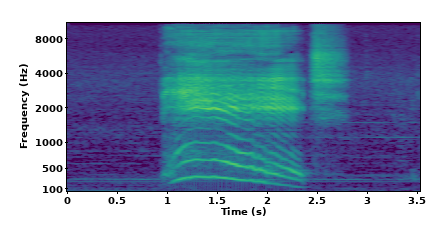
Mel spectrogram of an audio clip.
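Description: A young woman exclaims loudly.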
